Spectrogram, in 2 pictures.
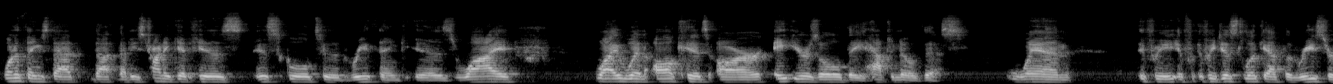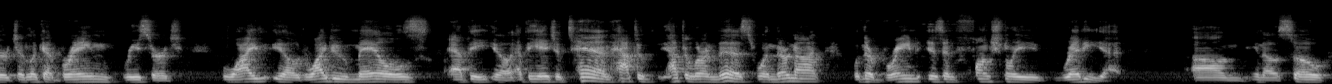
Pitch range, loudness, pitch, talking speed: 115-155 Hz, -22 LUFS, 125 Hz, 185 wpm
